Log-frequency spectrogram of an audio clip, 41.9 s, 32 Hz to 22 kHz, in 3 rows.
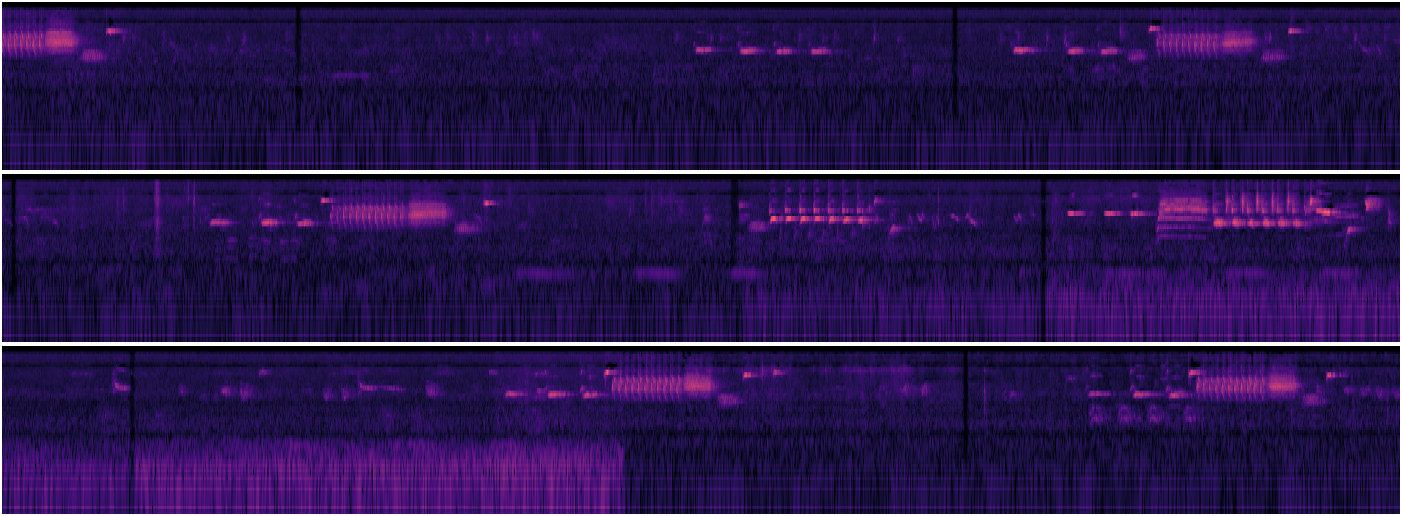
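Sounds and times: song sparrow singing: 0.0 - 41.9
other birds chirping: 10.0 - 41.9
low rumble: 26.9 - 34.3.

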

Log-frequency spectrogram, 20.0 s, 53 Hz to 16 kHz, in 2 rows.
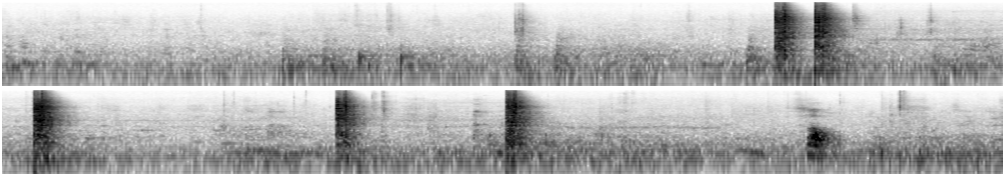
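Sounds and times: air pistol shots: 7.7 - 8.6, 10.3 - 10.9, 13.3 - 14.0, 15.0 - 15.6.

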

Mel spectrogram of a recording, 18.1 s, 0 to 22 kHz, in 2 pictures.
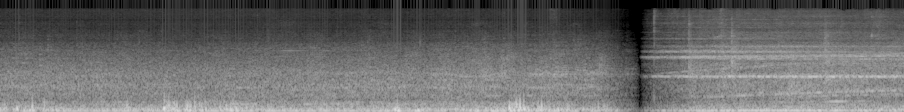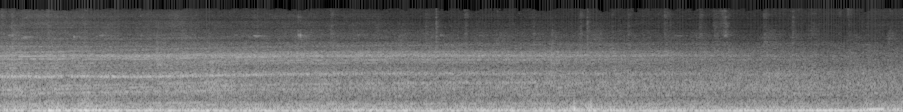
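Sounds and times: train low rumble: 0.0 - 18.0.

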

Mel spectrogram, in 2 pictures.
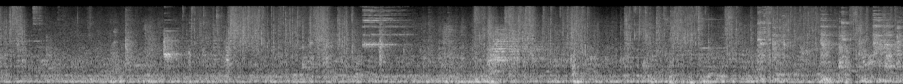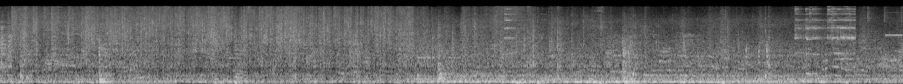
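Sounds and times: paper bags rustling: 1.8 - 3.6, 4.6 - 16.4.

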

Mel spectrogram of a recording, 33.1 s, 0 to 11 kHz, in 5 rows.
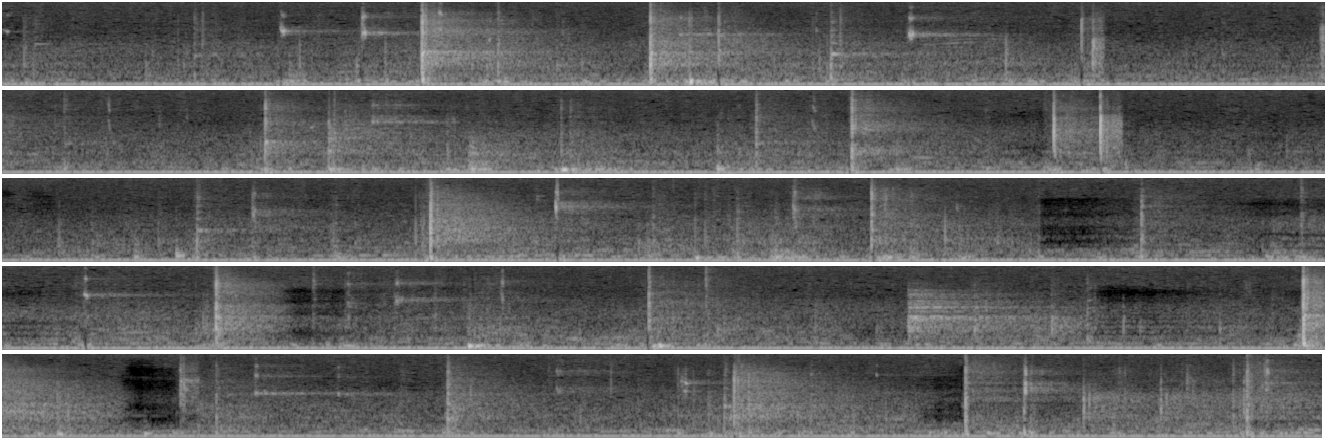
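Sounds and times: shoes squeaking on court: 0.0 - 5.6, 6.6 - 12.0, 13.5 - 33.0
steady low hum: 0.0 - 33.0
rackets striking shuttlecock: 0.8 - 5.6, 24.4 - 25.4, 26.3 - 33.0.

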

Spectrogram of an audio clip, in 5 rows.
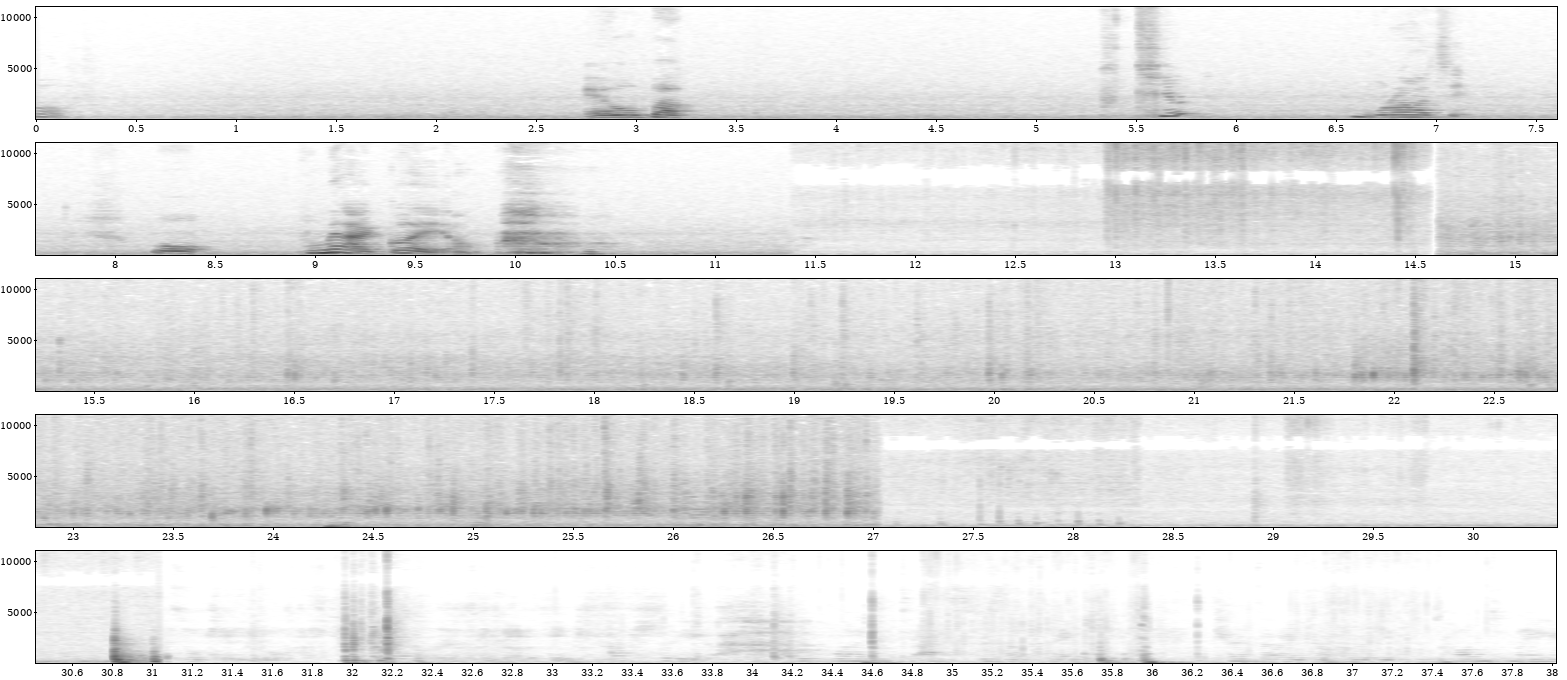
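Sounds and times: zucchini sizzling in oil: 11.4 - 30.9.

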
